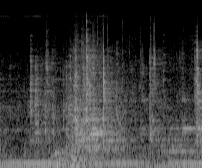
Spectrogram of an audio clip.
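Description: Dishwashing-room machinery running: a steady low hum with irregular mechanical clicks and rattles.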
